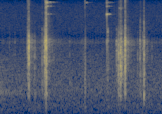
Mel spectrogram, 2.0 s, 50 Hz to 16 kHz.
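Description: Bolt of a Ruger M77 Gunsite Scout .308 rifle being worked between shots, ejecting the spent case and chambering the next round: two sharp clicks, then a quick cluster of three or four clicks about a second later.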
